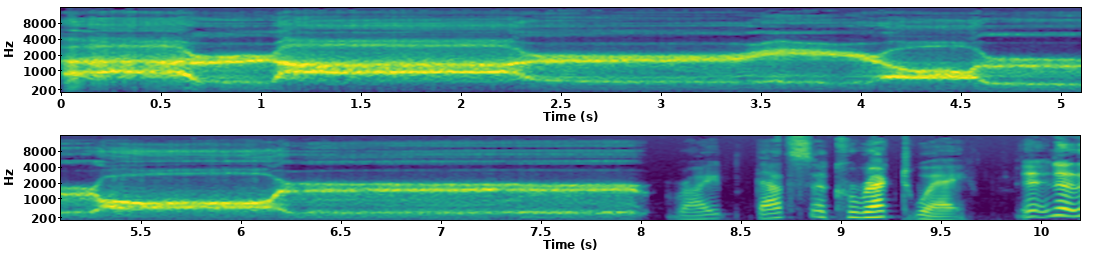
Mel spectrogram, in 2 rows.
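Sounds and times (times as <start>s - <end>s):
person producing a false vocal cord shriek: 0.0s - 8.0s
speech: 8.4s - 10.1s.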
